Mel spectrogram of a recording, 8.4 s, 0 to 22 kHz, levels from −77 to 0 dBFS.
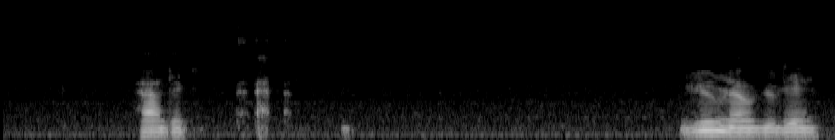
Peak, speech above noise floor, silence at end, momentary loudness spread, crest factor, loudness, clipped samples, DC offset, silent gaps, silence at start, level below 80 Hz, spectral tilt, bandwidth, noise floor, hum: -10 dBFS; 31 dB; 0.2 s; 25 LU; 22 dB; -29 LUFS; under 0.1%; under 0.1%; none; 1.35 s; -62 dBFS; -10 dB/octave; 8 kHz; -60 dBFS; 50 Hz at -65 dBFS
